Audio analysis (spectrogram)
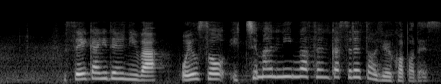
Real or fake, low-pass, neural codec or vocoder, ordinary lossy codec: fake; none; codec, 16 kHz, 0.5 kbps, X-Codec, WavLM features, trained on Multilingual LibriSpeech; none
